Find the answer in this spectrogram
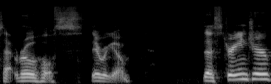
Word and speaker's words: Rojo: a violent feud between the Baxters and the Roos. I probably mispronounced that. Rojo.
